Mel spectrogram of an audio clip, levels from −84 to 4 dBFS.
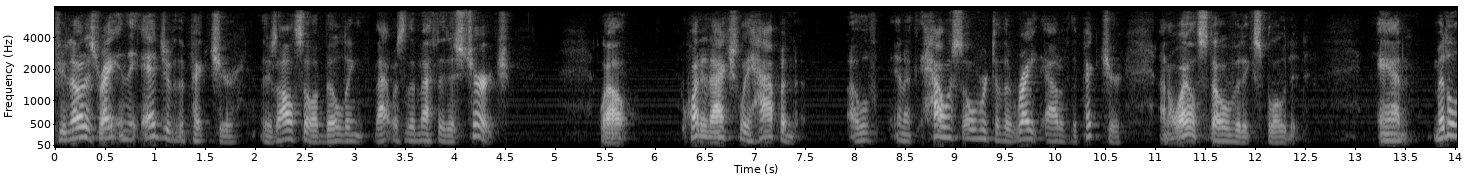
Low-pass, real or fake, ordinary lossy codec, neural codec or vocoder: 7.2 kHz; real; AAC, 48 kbps; none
